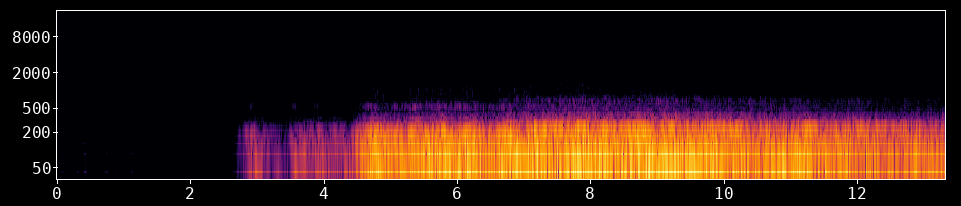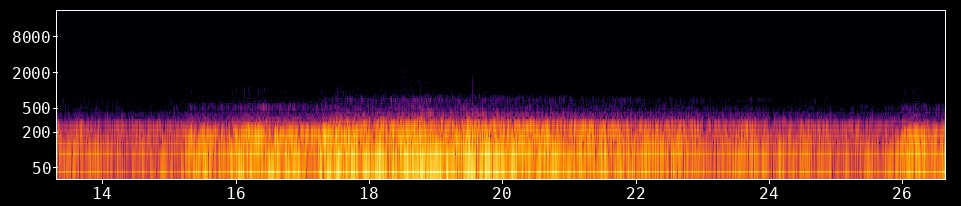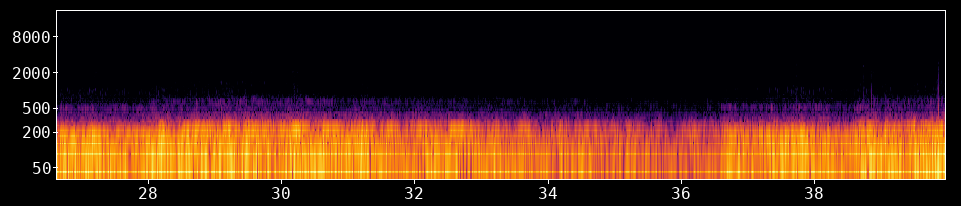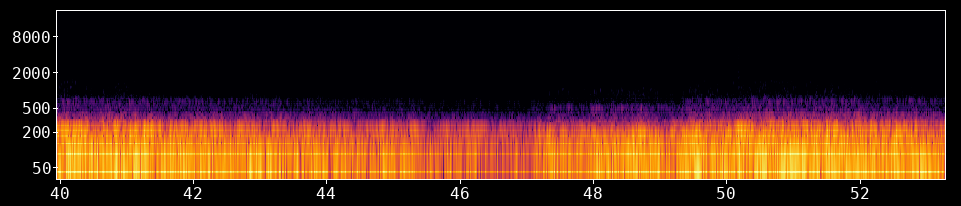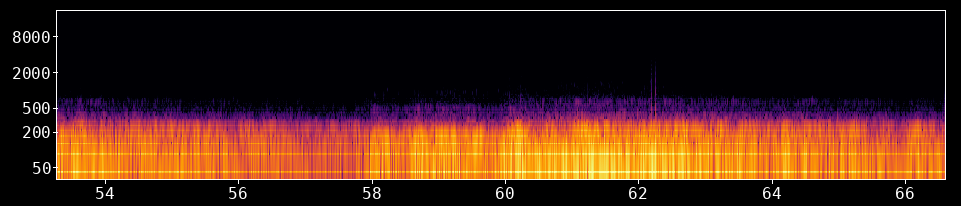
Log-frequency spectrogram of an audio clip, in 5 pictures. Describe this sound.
Following the Events
Triple OSC transformed notes with echo effect.
Mixed in Audacity.
ambient, wave, events, evil, darkwave, scorn, bass, fx, raw, following, ambiance, dusk, effect, osc, cavern, cavernous, modulate, odds, darkness, glitch, dark, sorrow, dull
